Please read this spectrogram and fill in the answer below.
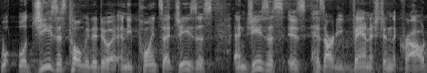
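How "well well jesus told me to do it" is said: play-acted, panicky, stumbling, freaked-out blurting. Retelling the healed man answering the Pharisees, imitating someone freaking out. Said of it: "he starts freaking out".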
